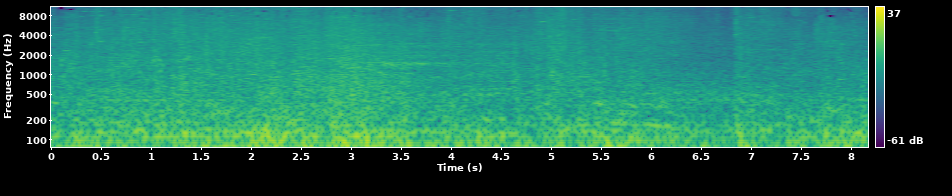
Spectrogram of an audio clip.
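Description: Spell effects and weapon hits crackle and burst rapidly during a fight.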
